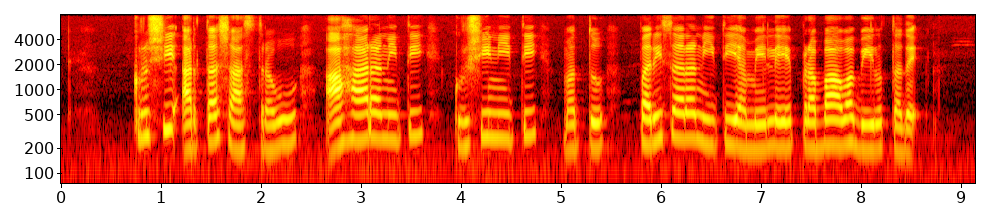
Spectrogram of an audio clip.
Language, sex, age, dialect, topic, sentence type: Kannada, female, 60-100, Coastal/Dakshin, banking, statement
